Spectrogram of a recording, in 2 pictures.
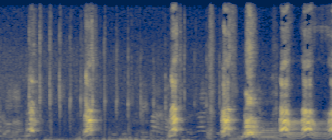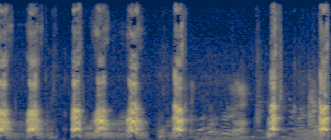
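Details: A blue-eyed puppy barks in short, high, bright bursts, a few at first and then a steady run roughly every half second through the middle. A low hum sits underneath at the start and near the end.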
